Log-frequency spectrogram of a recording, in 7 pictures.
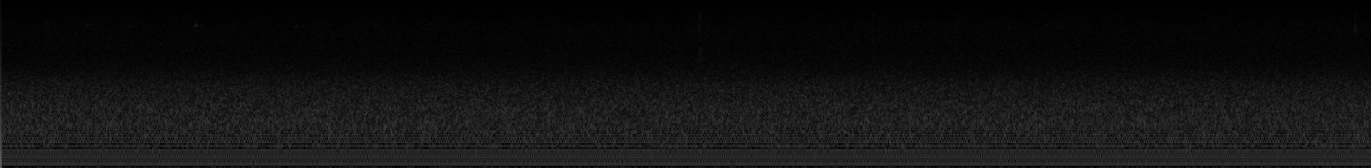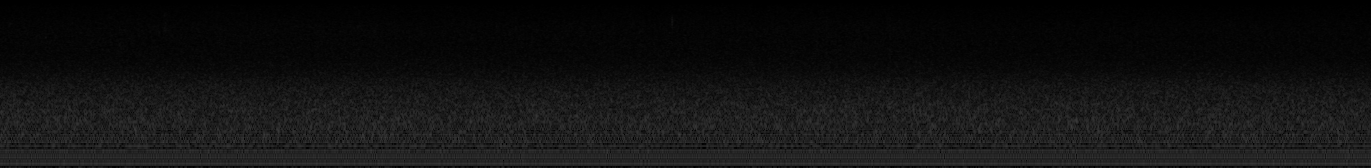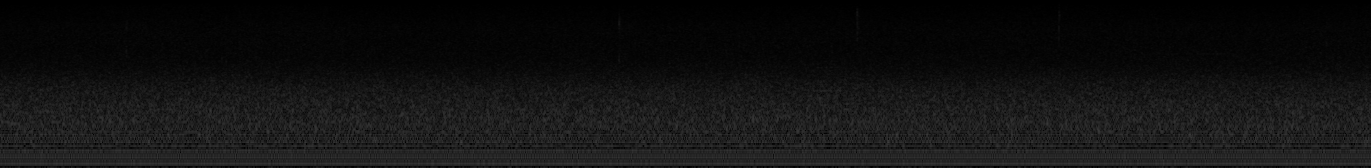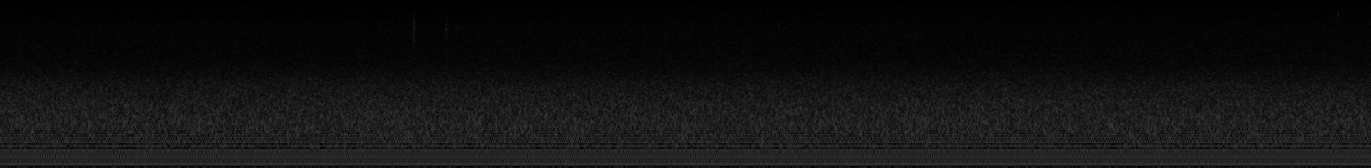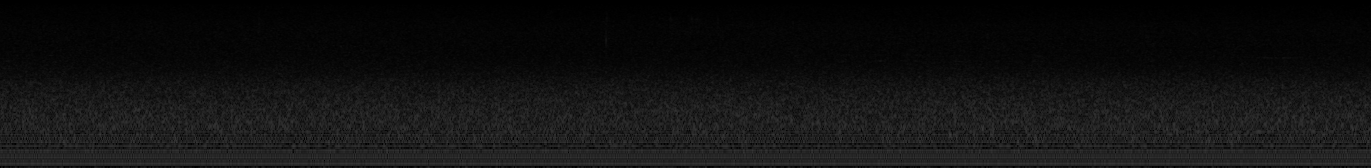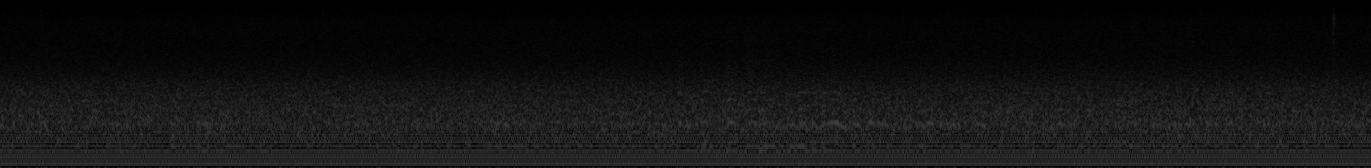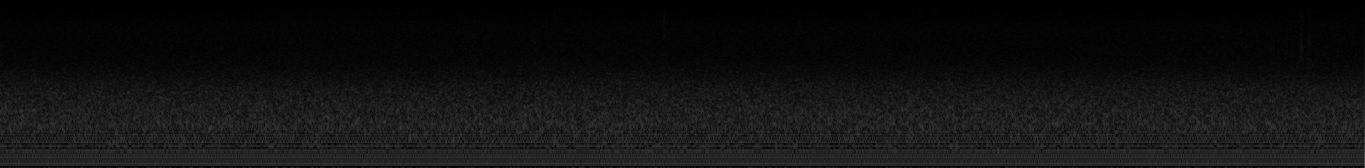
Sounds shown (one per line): insect buzz
Varied Thrush song
Red-breasted Nuthatch song
unidentified bird chip note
